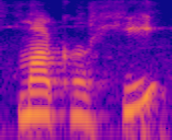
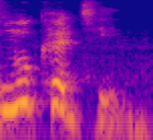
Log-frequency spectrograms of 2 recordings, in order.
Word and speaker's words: Mukherjee: have a beautiful and amazing guest dr makahi am i pronouncing it correctly uh it is mukherjee yes okay thank you thank you for and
